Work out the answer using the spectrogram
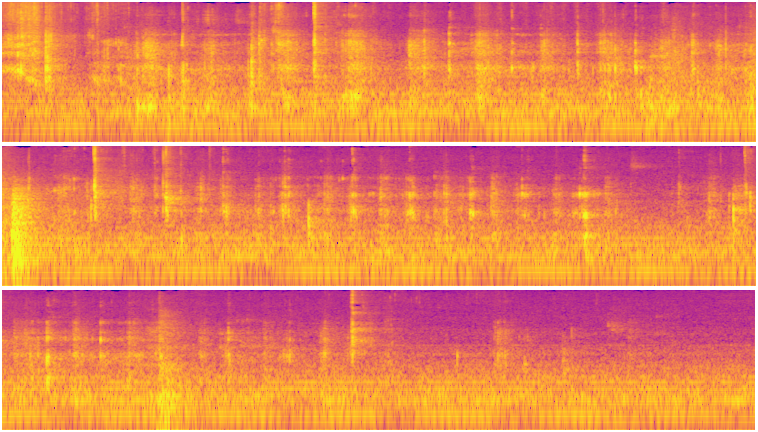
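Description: Close-up chewing of crispy breaded fried shrimp: crunching and wet mouth clicks, thick at first and thinning out as the bite is chewed down.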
